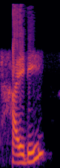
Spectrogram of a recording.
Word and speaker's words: Hydee: My name is spelled Hydee. So that's Heidi, and then Feldstein, Feldstein Soto, Soto.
